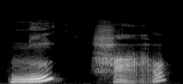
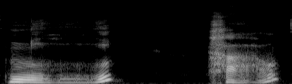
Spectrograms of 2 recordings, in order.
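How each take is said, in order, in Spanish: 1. La primera sílaba sube de medio a alto. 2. La primera sílaba baja y luego sube. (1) "sino que combinado se dice ni hao" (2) "se pronuncia no como ni hao"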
